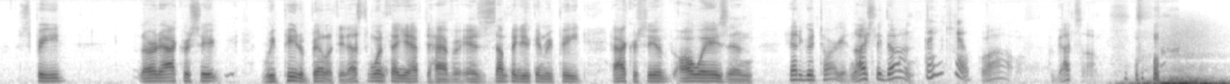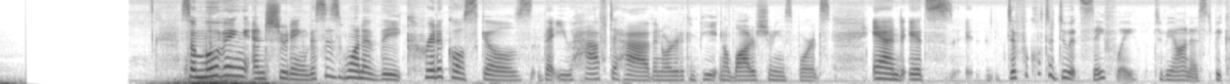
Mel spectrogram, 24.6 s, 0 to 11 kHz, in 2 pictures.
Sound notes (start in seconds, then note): 11.1 both laughing; 11.3 air whooshing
